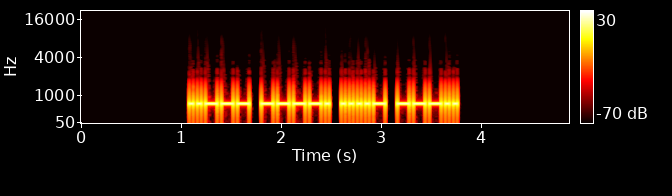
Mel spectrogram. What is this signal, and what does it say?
Morse code, heard as a keyed tone, about 30 wpm, 700 Hz. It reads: 2948
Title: Numbers - 4-Digit 30wpm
